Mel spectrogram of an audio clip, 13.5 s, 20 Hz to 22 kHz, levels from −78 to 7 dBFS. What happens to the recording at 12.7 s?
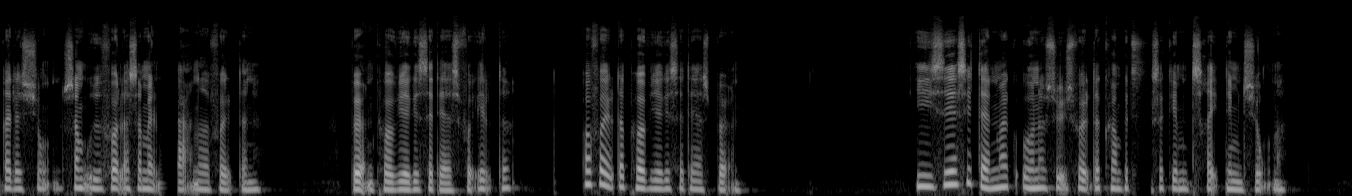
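Nothing goes wrong at 12.7 s; the speech carries on intact through that moment with no fault to be heard.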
